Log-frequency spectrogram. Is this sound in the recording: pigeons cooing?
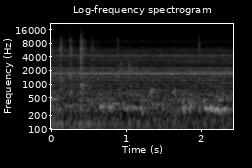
yes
